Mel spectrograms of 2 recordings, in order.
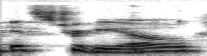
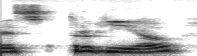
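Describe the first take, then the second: First: "Trujillo" with its proper Spanish sound and emphasis; correct Spanish surname. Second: "Trujillo" the English speaker's way, emphasis misplaced; Americanized surname. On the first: Guest showing how she says her own surname, correctly pronounced. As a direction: say "Trujillo" as a Spanish speaker would. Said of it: "they put the wrong emphasis on the wrong syllable". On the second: Guest echoing how the host says her surname, Americanized. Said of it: "but, like, when you say it". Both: Shown as a demonstration.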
